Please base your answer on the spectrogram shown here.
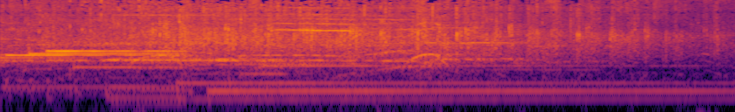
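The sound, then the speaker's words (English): Audience applause welcoming a woman up to share her testimony: steady clapping with sustained music tones underneath, gradually fading in strength. “Please put your hands together for her.”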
